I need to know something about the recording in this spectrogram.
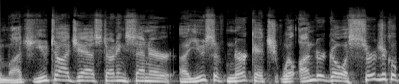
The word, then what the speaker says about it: Yusuf: Hey, real quick, an aside, how do you pronounce Nurkic's first name? It starts Yusuf. It is Yusuf.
